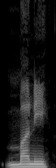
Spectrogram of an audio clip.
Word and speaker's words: money: I talked about funny money month. Dinero gracioso, funny money. Money. That sound, O, even though it's an O, not a U, we pronounce it the same as funny, funny, money, month, okay?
